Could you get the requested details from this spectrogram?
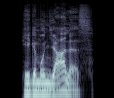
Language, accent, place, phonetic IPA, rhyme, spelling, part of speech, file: German, Germany, Berlin, [heɡemoˈni̯aːləs], -aːləs, hegemoniales, adjective, De-hegemoniales.ogg
- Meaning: strong/mixed nominative/accusative neuter singular of hegemonial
